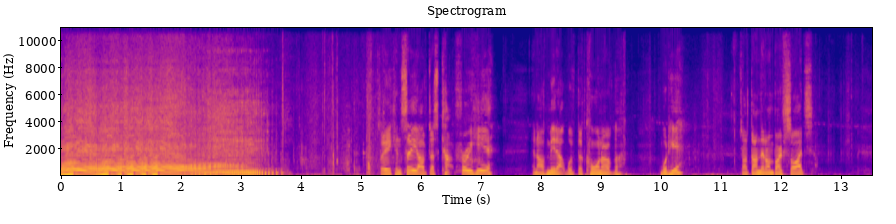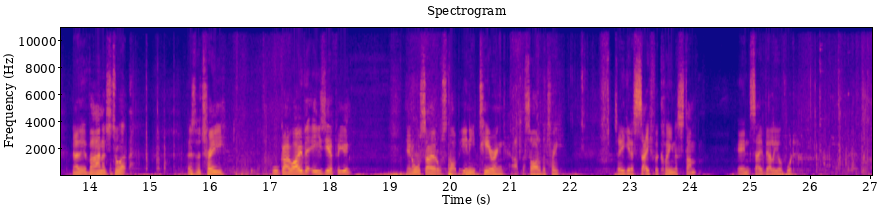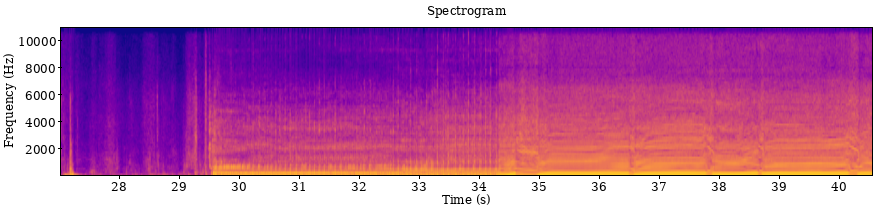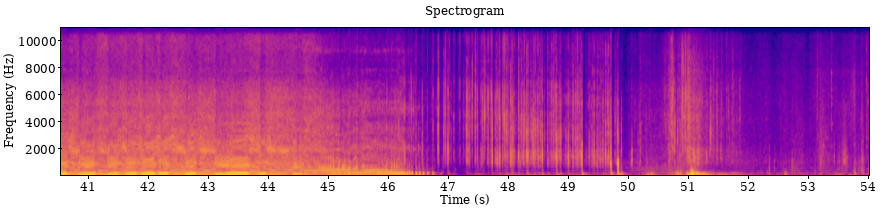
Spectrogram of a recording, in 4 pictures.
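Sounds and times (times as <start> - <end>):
chainsaw running: 0.0 - 3.9, 29.4 - 49.8
wood crackling: 43.9 - 54.0
tree falling thud: 49.2 - 52.1.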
